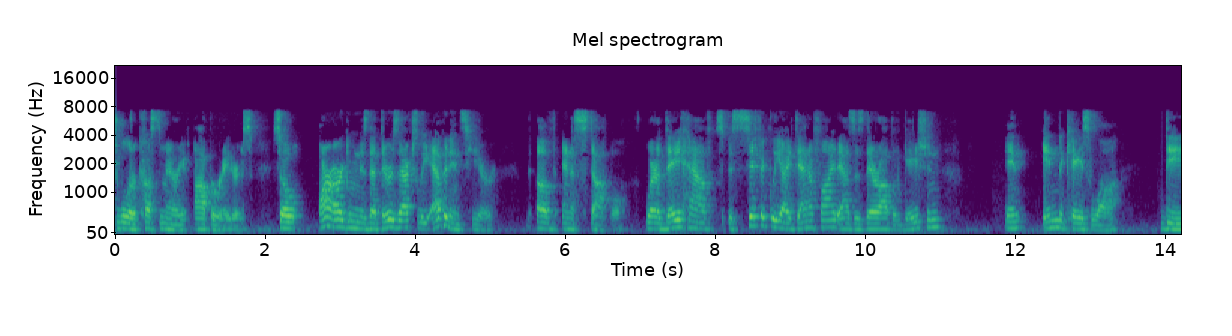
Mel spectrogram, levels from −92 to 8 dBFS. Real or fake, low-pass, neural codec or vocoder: real; 7.2 kHz; none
